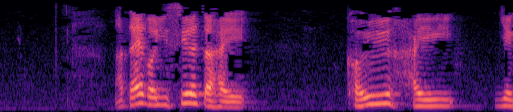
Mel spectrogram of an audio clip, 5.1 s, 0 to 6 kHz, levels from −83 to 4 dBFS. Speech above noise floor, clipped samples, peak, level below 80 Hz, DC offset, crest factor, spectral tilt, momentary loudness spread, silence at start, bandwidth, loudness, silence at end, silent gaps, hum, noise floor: 37 dB; under 0.1%; -2 dBFS; -78 dBFS; under 0.1%; 22 dB; -8 dB/octave; 15 LU; 1.15 s; 5.8 kHz; -21 LUFS; 0 s; none; none; -57 dBFS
